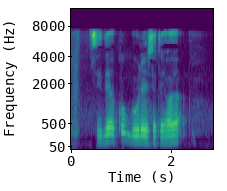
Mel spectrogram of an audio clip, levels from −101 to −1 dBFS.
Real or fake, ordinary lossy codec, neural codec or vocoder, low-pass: real; MP3, 48 kbps; none; 7.2 kHz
